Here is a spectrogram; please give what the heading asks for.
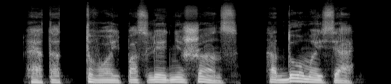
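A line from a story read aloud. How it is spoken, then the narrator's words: Hissing. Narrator (Russian): прошипела Шайнари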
